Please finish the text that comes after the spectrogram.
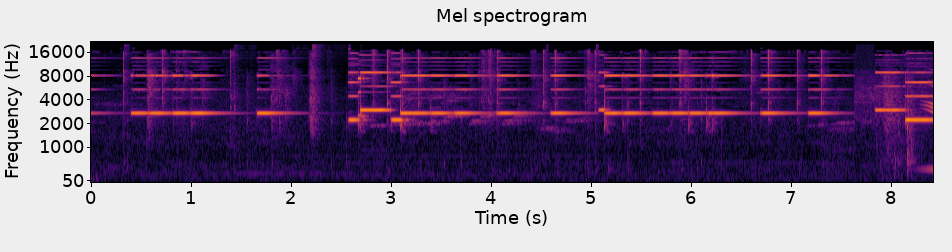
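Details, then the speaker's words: LG front-loading washer module after repair of a short, power button pressed: clean run of bright electronic chimes and beeps, each decaying evenly; board powers up normally. "Nah, alhamdulillah ya teman-teman untuk kali ini [lonceng] modul mesin ini sudah hidup normal."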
